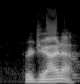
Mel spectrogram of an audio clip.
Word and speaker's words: Regina: Regina. – Regina. – Yeah. – Yeah. Oh, that's right. It rhymes with, yeah. – Yeah, the city that rhymes with fun, yeah.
